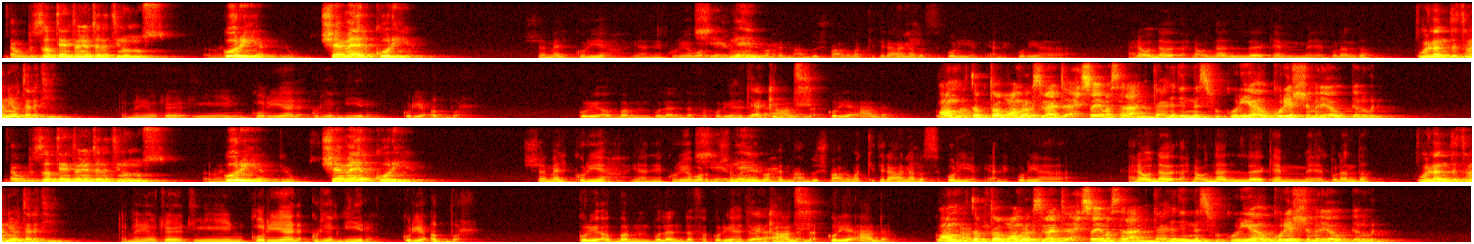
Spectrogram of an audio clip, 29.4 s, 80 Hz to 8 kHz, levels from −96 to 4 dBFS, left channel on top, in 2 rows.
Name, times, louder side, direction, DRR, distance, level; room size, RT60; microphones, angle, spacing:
voice 1, 0.1-1.6 2.2-2.6 3.2-4.1 7.1-7.6 8.9-9.0 14.1-15.3 22.0-22.5 24.1-28.4, left 1 dB, 30° left, 0.9 m, -22 dB
voice 2, 0.7-1.3 2.0-2.5 2.8-3.4 5.3-10.7 11.3-13.7 15.9-18.4 18.7-19.4 20.5-23.6 24.0-24.8, right 5 dB, 80° right, 0.4 m, -31 dB
10.0 x 5.1 x 5.6 m
head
